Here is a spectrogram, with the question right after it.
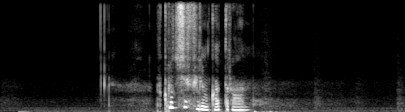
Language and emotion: Russian, sad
